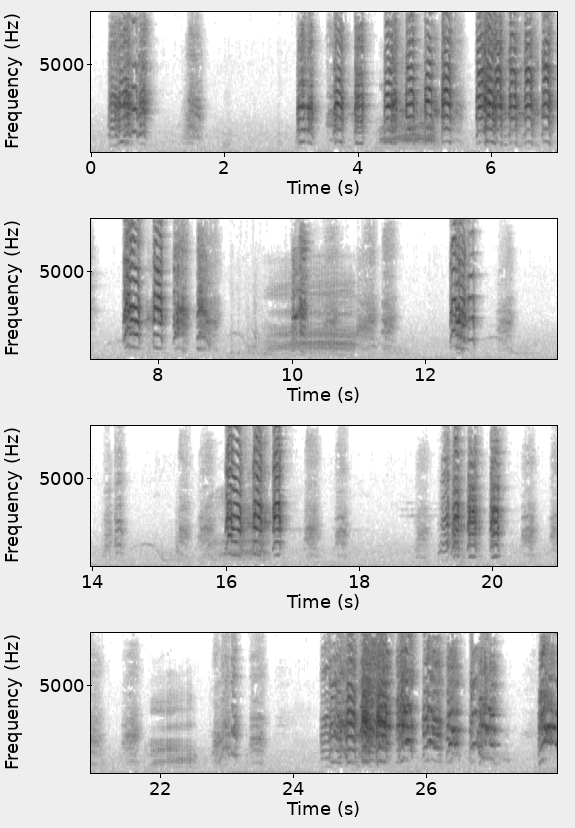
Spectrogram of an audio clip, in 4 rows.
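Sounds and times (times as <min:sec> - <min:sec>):
parrots squawking: 0:00.2 - 0:01.8, 0:03.1 - 0:11.7, 0:12.4 - 0:13.4, 0:14.1 - 0:14.6, 0:15.2 - 0:17.9, 0:18.8 - 0:23.7, 0:24.4 - 0:27.9.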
